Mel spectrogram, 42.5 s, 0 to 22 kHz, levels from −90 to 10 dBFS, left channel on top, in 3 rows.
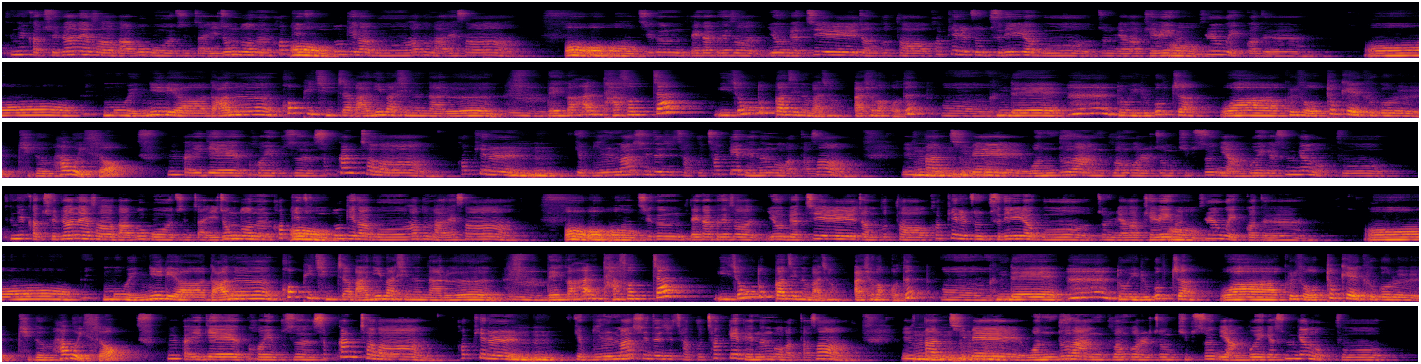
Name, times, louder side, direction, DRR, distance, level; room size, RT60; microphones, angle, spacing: voice 1, 0.1-3.0 3.3-5.2 5.5-5.6 6.1-13.2 19.2-19.7 23.6-24.2 30.0-33.6 34.0-42.1, right 4 dB, 75° right, 6 dB, 0.6 m, -28 dB
voice 2, 2.9-3.3 5.6-6.4 11.7-12.0 13.6-19.4 19.6-20.9 21.3-23.3 24.1-29.5 33.4-33.9 37.4-38.4, right 1 dB, 35° right, 4 dB, 0.5 m, -21 dB
6.3 x 2.4 x 3.0 m, 0.63 s
head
